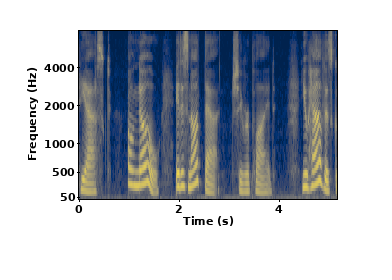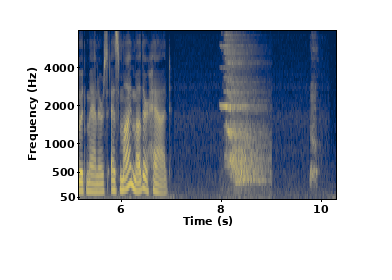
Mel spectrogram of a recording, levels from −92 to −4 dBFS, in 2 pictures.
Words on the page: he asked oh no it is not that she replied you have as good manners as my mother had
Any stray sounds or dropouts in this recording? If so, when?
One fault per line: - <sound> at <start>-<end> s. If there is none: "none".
- squeak at 8.0-9.0 s
- bark at 9.8-10.1 s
